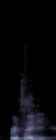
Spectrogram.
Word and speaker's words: Retegui: We got DiMarco scored, Di Lorenzo, Fratesi, and how do you pronounce our nine's name? Matteo, the guy from Retegui. Retegui.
